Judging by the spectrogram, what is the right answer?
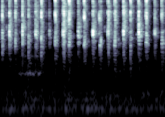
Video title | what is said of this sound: LIVE How To: Airbrush + Bronze Look | I want to shake it until I hear that BB moving freely I can tell it's still a little stuck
